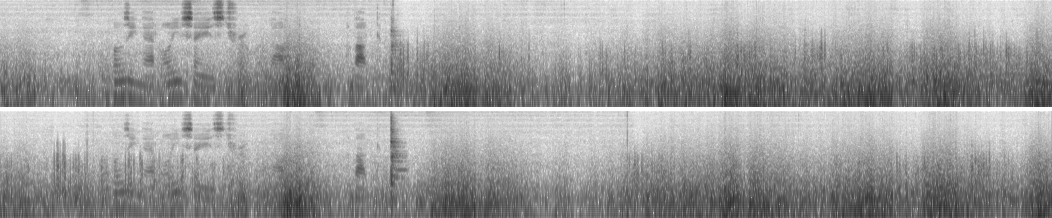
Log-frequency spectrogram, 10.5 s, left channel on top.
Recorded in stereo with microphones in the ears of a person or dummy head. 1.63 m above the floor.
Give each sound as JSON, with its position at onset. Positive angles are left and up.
{"t": 1.1, "sound": "a man speaking", "side_deg": 25}
{"t": 3.9, "sound": "a snare drum", "side_deg": -75}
